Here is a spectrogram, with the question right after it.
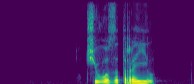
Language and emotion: Russian, angry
